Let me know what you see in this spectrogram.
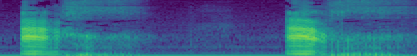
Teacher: So it's this sort of grinding sound, and it's effectively a continual exiting of the air, but you're constricting the windpipe at the same time · it's a letter that requires you to slightly constrict the throat. So here we have ach, ach, and it's a continuation of breath and a continuation of the sound ach, ach.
